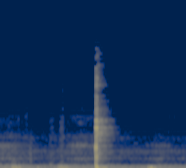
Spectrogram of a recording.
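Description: A single sharp click about a second in, over a steady low hum; the air hammer is not running yet.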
